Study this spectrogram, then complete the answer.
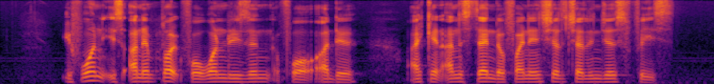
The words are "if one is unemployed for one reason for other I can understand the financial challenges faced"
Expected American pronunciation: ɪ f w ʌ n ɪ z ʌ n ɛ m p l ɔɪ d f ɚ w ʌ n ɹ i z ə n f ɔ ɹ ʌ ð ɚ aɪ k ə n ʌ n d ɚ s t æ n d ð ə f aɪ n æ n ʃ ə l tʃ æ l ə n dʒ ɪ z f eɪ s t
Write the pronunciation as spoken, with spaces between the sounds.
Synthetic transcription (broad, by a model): ɪ f w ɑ n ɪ s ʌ n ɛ m p l ɔɪ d f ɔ w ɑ n ɹ i z ə n f ɔ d ʌ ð aɪ k ə n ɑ n d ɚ s t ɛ n d ə f aɪ n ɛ n ʃ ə l tʃ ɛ l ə n dʒ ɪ s f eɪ s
